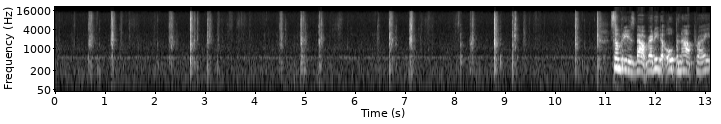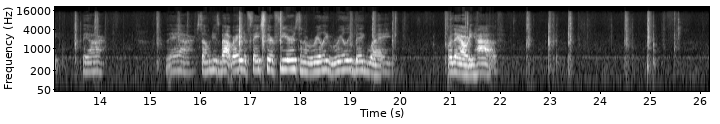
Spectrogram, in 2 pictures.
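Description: Playing cards riffle and slap together as they are shuffled close by.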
